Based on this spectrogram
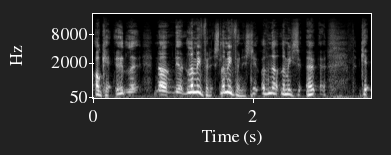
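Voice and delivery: high, fast, interrupting debater voice; Patrick McDavid. Retold or imitated. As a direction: cut them off and launch an anecdote. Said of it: "My Patrick McDavid is".

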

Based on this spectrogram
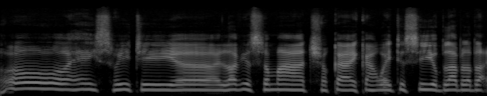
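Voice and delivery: imitating gushing talk on the phone to Savannah; affectionate sweet talk. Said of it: "He's like".

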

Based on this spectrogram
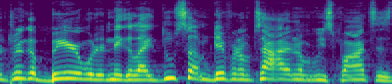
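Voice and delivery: usual speaking voice

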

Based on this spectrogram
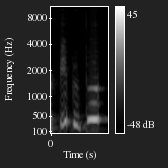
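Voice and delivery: high, bright beep-boop droid chirps. Retold or imitated. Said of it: "R two D two".

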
